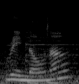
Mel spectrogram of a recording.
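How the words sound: The name is said with English sounds. The speaker calls it right. "actually better to say in an English way"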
